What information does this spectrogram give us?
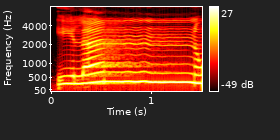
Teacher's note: huruf ro dibunyikan secara tarqik karena berbaris kasrah maka dibacanya tipis · Ilan nu. Nu mad tabi'i dhahiri karena nun berharokat dhammah bertemu waw sukun, maka dibaca panjang 2 harokat. Ilan nuri. Huruf ra dibunyikan secara tarqiq karena berbaris kasroh, maka dibacanya tipis.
